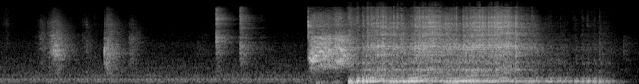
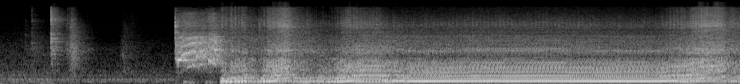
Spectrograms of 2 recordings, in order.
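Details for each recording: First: Sabre cafe motorcycle with a new single-pipe exhaust, at idle after a few starter clicks: a harsh, ringing bark far too loud from the undamped muffler. A SuperTrapp muffler is to be fitted. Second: Sabre cafe motorcycle after fitting a new single-pipe exhaust repacked with fiberglass: starts, idles evenly and takes clean blips with a subdued, more tolerable exhaust note. The fiberglass later clogged the exhaust on the first test ride.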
